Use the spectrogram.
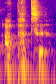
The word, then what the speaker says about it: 아파트: And then a lot of people were saying, no, you should pronounce it 아파트, specifically, not Apartment.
